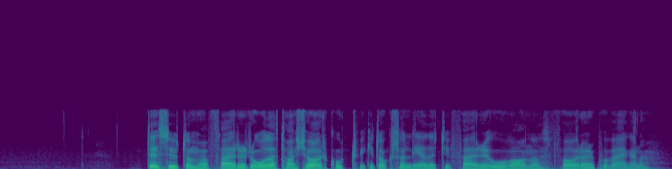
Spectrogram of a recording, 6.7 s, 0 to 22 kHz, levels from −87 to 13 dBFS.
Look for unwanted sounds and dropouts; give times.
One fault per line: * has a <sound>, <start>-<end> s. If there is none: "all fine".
all fine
